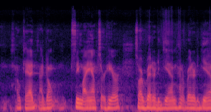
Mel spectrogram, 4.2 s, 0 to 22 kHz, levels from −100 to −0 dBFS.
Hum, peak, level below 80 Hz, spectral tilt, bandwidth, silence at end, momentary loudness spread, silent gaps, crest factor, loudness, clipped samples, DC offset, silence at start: none; -22 dBFS; -58 dBFS; -6.5 dB/octave; 15.5 kHz; 0 s; 9 LU; none; 16 dB; -38 LUFS; under 0.1%; under 0.1%; 0 s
